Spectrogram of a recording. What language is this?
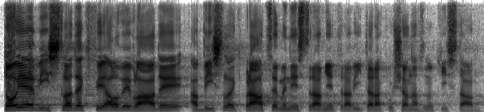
Czech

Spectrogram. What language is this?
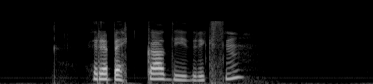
Norwegian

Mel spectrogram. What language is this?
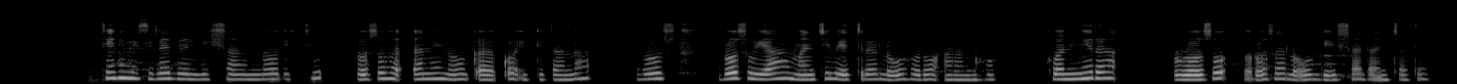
Sidamo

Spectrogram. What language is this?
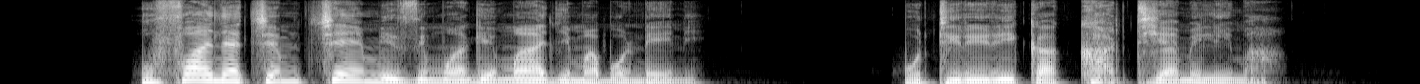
Swahili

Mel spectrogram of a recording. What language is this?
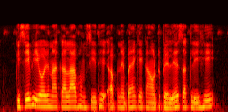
Magahi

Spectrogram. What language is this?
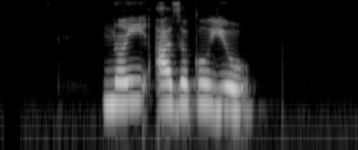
Nepali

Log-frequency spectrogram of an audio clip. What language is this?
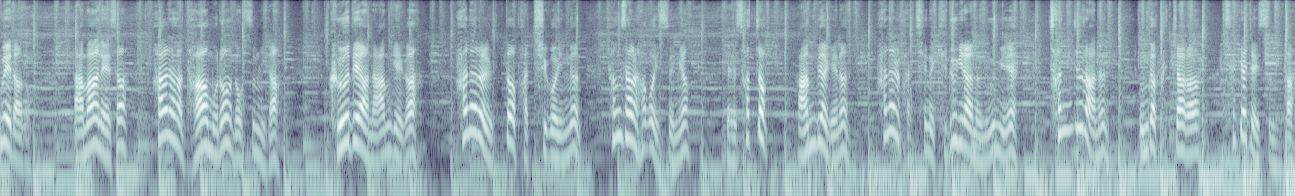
Korean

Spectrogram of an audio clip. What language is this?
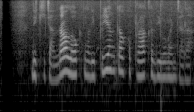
Sundanese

